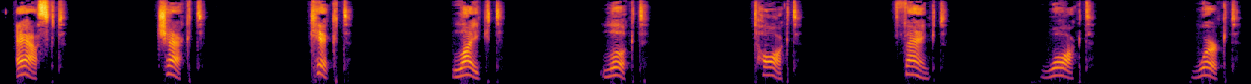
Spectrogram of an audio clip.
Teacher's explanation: Ed is pronounced like T after verbs ending with a k sound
